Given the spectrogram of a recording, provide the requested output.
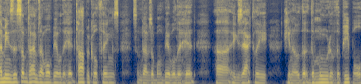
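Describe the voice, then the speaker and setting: Over a very clean recording with a silent background and a dry, close sound with no echo, a man speaks very fast with fairly even intonation and a dark, mellow, somewhat breathy tone. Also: fairly low pitch for a man. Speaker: social media video creator. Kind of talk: casual monologue to camera. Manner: halting, repeats words.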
